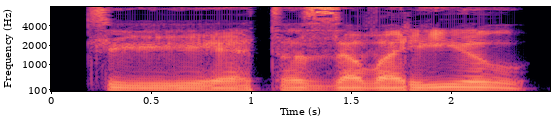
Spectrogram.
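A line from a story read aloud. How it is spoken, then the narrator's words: Hiss. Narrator (Russian): прошипел он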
